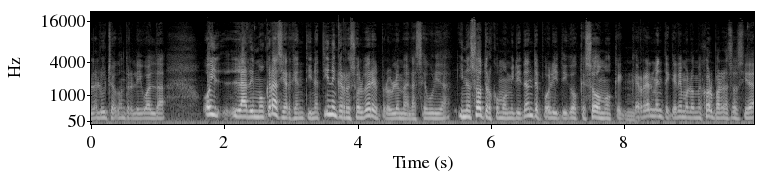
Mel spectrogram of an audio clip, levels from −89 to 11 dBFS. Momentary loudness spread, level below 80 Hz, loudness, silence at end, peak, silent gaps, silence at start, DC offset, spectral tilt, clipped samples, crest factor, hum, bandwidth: 9 LU; -40 dBFS; -20 LUFS; 0 s; -4 dBFS; none; 0 s; under 0.1%; -6.5 dB/octave; under 0.1%; 16 dB; none; 16.5 kHz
